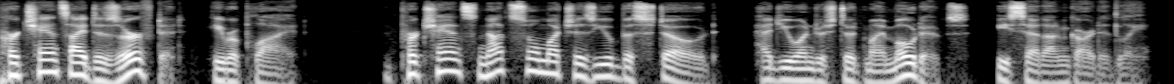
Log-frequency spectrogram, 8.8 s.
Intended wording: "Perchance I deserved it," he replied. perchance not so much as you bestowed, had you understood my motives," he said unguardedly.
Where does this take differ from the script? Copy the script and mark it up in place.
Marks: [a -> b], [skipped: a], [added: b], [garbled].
"Perchance I deserved it," he replied. perchance not so much as you bestowed, had you understood my motives," he said unguardedly.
